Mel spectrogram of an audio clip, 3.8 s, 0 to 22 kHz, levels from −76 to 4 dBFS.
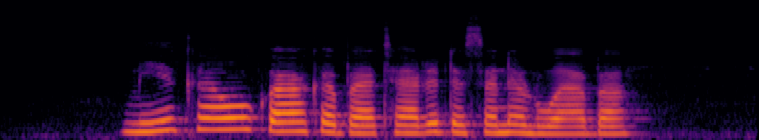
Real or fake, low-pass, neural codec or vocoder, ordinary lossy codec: real; 19.8 kHz; none; none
